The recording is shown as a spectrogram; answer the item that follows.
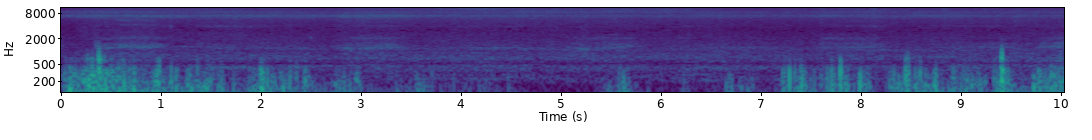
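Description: Honey bees buzzing around busy hive entrances. Under it is a low rumble with short knocks from wind and handling on the microphone, easing off around the middle and picking up again near the end.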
